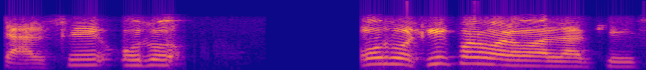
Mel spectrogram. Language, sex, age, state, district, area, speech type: Gujarati, male, 45-60, Gujarat, Kheda, rural, conversation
